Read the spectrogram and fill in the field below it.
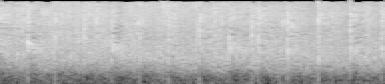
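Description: A large crowd claps steadily and loudly for a few seconds in approval, a dense, continuous patter of many hands with no voices breaking through.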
